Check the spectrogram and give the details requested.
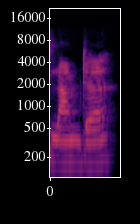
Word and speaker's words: lambda: known as lambda um oh yeah it's just pronounced lambda and it looks like a bit like a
